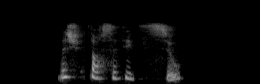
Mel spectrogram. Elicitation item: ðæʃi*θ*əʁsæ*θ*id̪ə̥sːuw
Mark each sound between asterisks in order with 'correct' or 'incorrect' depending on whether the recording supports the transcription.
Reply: correct, correct

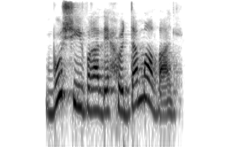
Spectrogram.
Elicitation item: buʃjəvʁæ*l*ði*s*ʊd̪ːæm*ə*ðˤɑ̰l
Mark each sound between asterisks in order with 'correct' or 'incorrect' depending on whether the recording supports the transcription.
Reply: incorrect, incorrect, incorrect

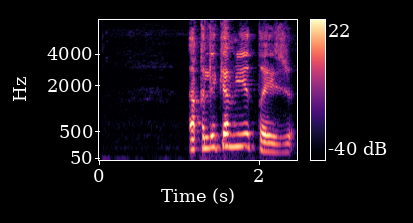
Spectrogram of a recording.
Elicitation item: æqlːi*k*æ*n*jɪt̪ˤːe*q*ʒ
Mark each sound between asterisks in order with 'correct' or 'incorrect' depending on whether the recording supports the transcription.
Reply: correct, incorrect, incorrect

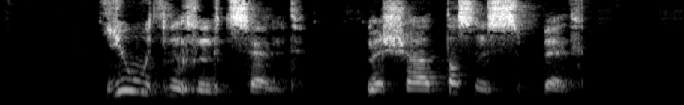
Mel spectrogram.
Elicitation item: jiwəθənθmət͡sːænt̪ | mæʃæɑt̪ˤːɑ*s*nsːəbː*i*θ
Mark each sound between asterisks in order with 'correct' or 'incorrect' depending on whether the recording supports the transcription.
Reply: correct, incorrect

